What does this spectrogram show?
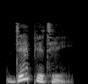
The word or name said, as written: deputy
